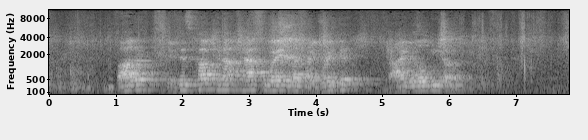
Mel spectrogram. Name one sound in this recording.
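A young girl reads aloud through a microphone in a large echoing hall.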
